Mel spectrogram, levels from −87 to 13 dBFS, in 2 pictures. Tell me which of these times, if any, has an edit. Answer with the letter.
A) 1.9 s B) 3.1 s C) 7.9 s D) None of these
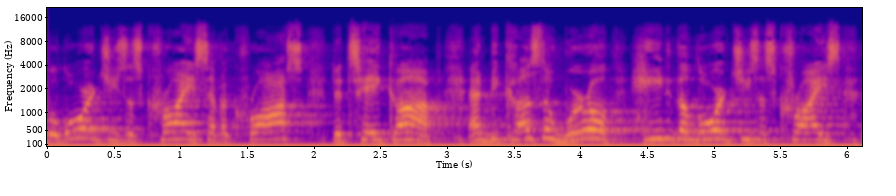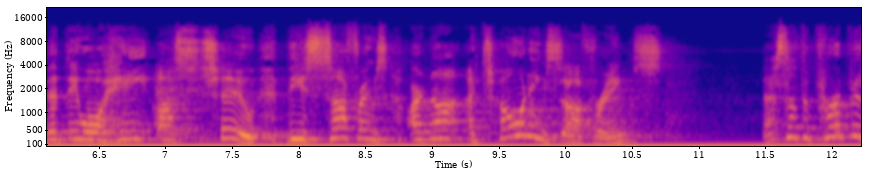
D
